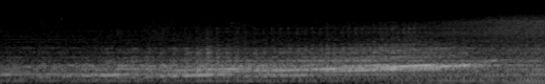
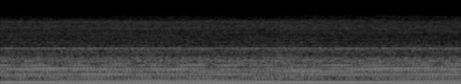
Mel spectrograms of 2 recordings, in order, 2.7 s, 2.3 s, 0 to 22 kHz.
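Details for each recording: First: Bench grinder during a four-run balance with the trial weight moved to the zero position, accelerometer on a Falcon collector: smooth hum rising evenly, no knock or wobble. Feels smooth, reading about .16 in/sec versus .80 originally. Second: Bench grinder with deliberately added unbalance, baseline run with no trial mass, accelerometer on Falcon data collector: steady hum with strong low drone at running speed, no knocks; 1x amplitude .851 in/sec, rotor out of balance.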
